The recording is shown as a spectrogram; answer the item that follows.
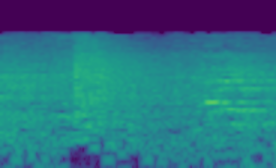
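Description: A single sudden, sharp swish-scrape on the rink ice about half a second in, fading quickly, over the steady background noise of an indoor ice rink during hockey play.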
